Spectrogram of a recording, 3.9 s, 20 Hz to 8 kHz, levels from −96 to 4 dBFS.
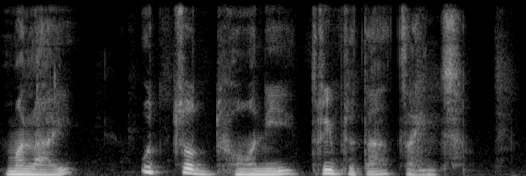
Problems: background sounds at intervals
